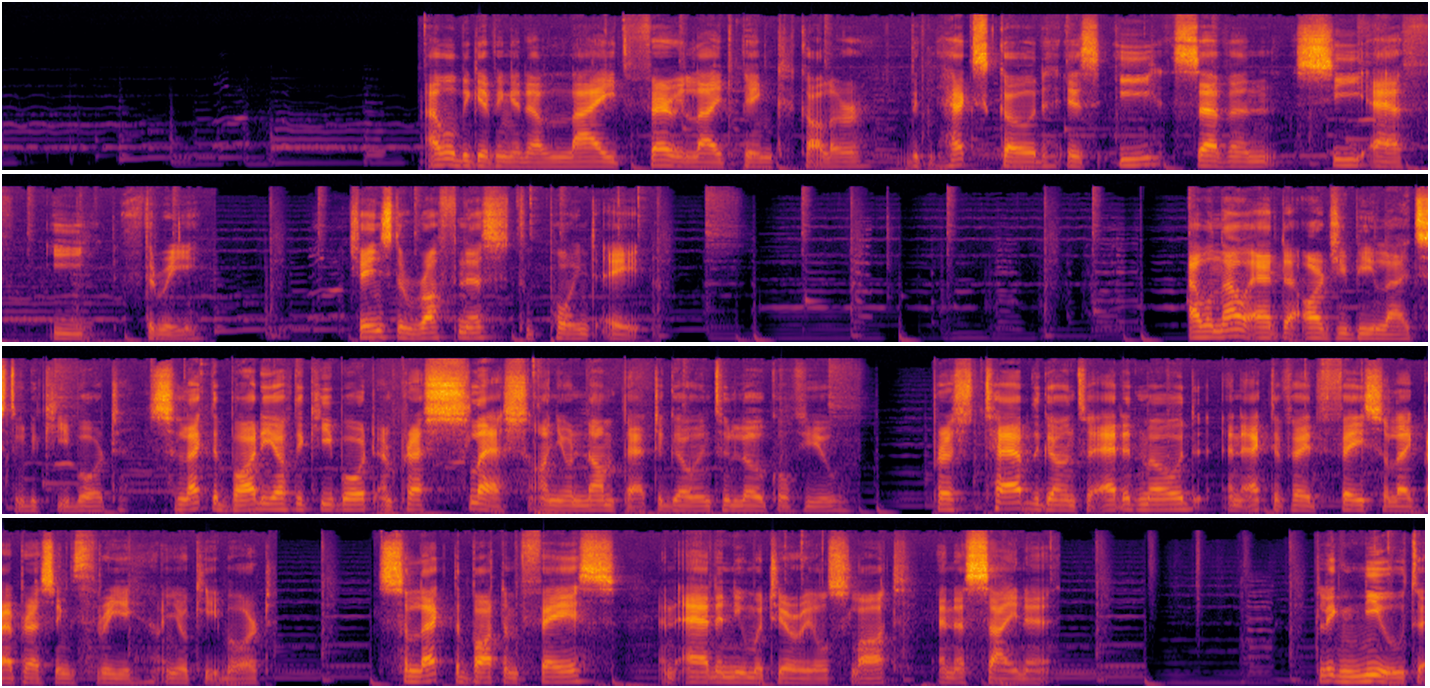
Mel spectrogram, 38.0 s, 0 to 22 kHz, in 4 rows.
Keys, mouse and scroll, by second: 2.8 click, 13.6-16.7 drag, 20.2 click, 22.6 KP_Divide, 25.6 Tab, 27.7-30.9 drag, 31.1 click, 33.7-38.0 drag.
